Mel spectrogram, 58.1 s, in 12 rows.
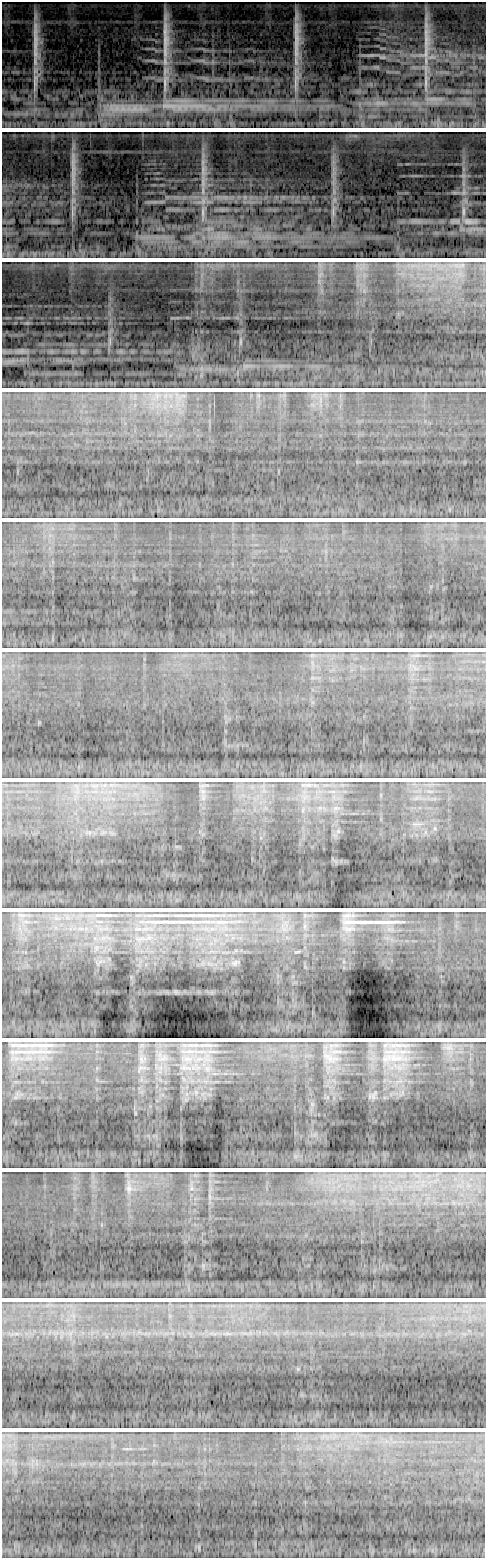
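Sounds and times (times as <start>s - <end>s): rumble of train wheels on rail: 0.0s - 58.0s
high-pitched wheel squeal: 46.6s - 55.2s.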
